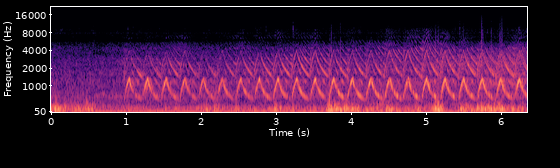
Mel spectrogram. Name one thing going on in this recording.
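An ambulance siren wails rapidly up and down close by.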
